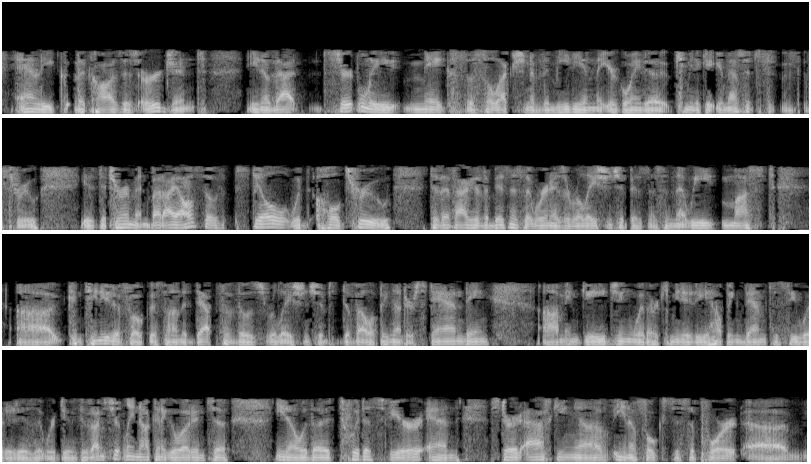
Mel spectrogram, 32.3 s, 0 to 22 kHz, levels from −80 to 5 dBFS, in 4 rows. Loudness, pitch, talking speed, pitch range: -17 LUFS, 85 Hz, 190 wpm, 80-95 Hz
